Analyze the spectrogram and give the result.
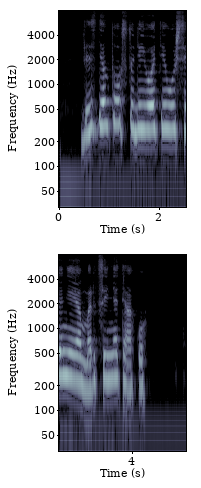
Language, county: Lithuanian, Vilnius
